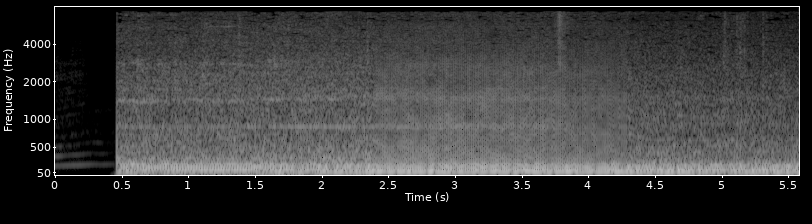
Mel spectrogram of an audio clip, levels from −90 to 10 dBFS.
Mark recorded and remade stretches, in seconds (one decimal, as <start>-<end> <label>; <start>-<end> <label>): 0.0-2.4 recorded; 2.4-4.3 remade; 4.3-5.6 recorded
